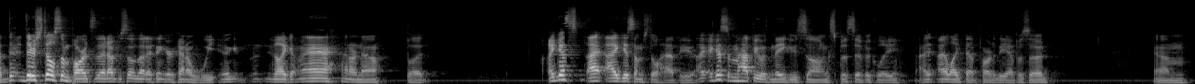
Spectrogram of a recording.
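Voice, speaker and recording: A man's voice: mid-range voice, a bit bright. Tired young man rambling casually. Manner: self-deprecating, joking, swears casually. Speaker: video creator answering viewer questions. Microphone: webcam setup.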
